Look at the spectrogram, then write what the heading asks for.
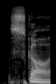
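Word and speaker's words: Skoll: sorry what's the last name yeah I skull skull that's right SK k o l l yeah that's right sorry mispronunciation there I apologize um yeah like make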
